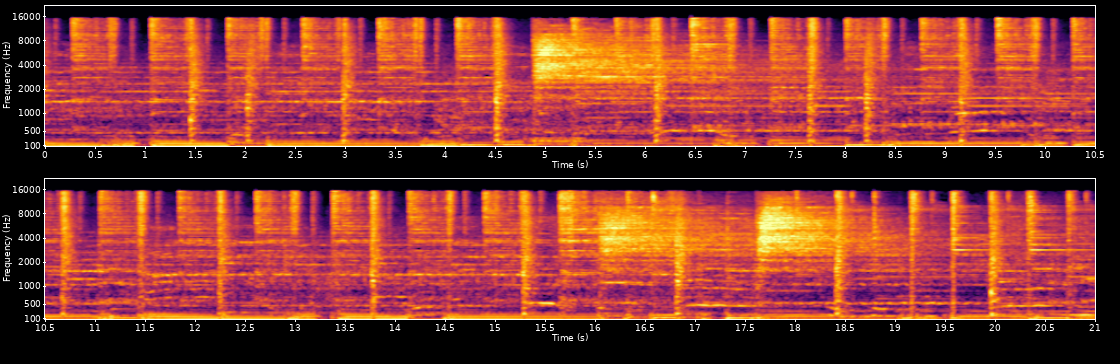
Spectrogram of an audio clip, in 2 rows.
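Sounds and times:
drum kit beat: 0.0 - 21.0
live band playing: 0.0 - 21.0.

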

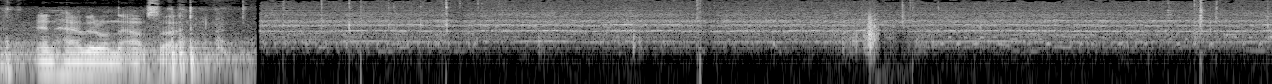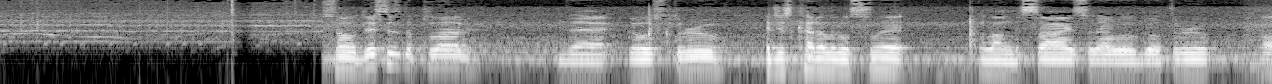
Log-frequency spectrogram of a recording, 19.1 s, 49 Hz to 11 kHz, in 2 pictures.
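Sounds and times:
steady high-pitched whine: 2.0 - 19.0.

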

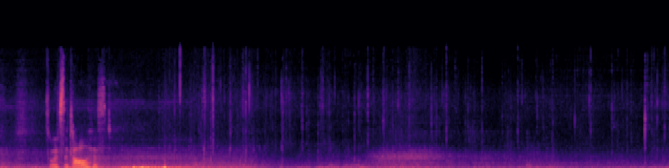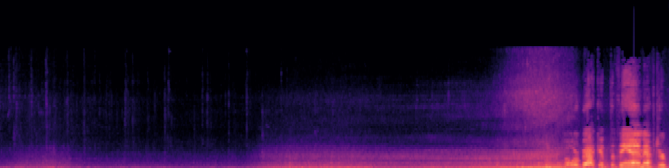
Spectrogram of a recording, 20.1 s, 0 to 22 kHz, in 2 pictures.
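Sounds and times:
hum of passing vehicles: 4.6 - 8.4, 13.7 - 20.0.

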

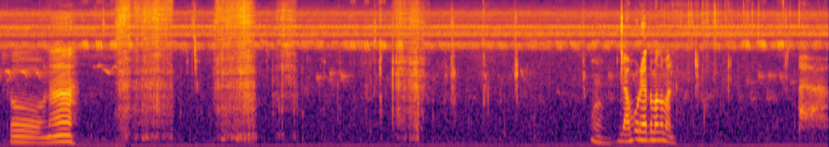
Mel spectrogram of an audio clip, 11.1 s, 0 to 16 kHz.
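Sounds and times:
high chirring of insects: 0.0 - 11.0
person slurping noodles: 1.6 - 4.0.

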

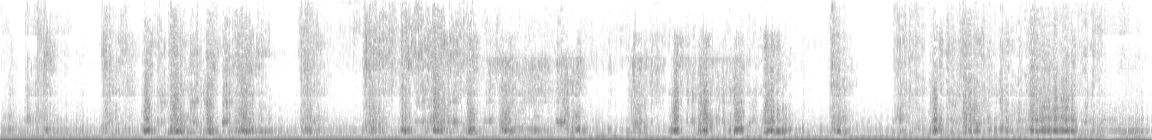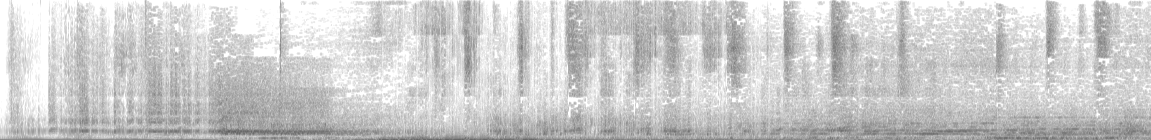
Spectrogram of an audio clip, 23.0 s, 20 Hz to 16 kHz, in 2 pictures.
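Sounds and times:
regular percussion: 15.2 - 23.0.

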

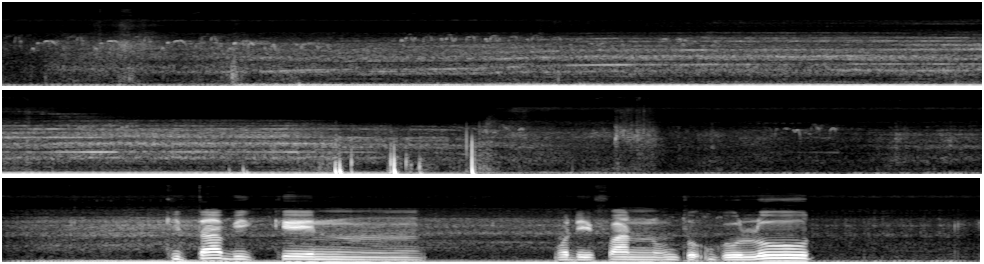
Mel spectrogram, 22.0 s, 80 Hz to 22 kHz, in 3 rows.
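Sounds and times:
tractor engine running: 0.0 - 22.0.

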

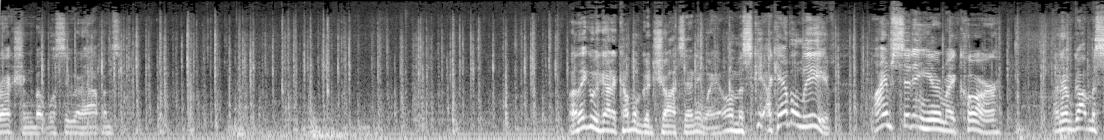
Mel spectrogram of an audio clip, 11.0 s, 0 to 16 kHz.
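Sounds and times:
rain on car windshield: 0.0 - 11.0
steady low rumble: 2.3 - 5.2.

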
